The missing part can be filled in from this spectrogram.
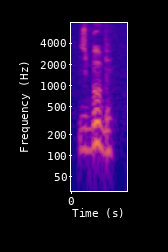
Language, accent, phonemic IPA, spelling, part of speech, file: French, France, /zbub/, zboub, noun, LL-Q150 (fra)-zboub.wav
- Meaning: alternative form of zboob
